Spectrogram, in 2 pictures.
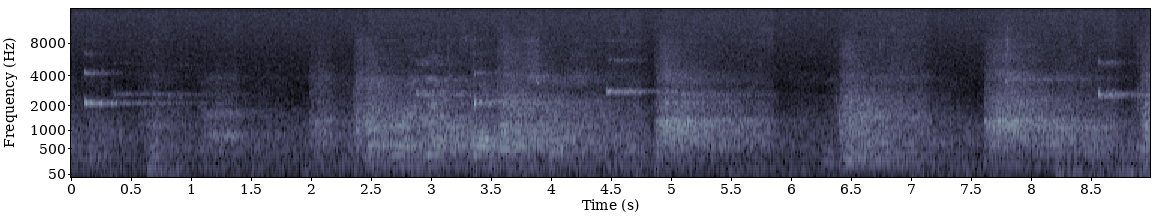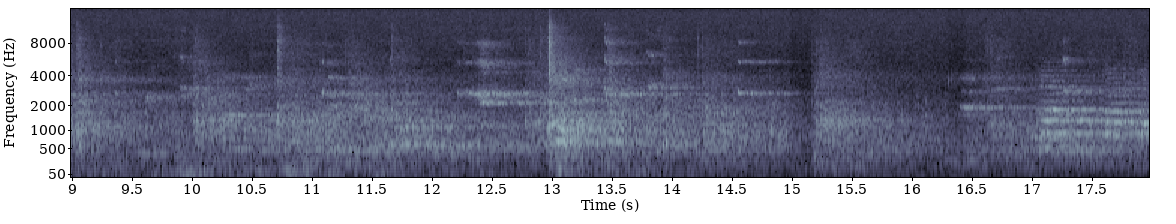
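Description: Shuttlecocks are struck with sharp pops of rackets in a large echoing hall.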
